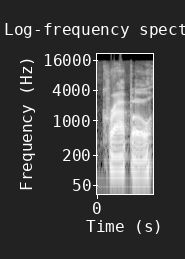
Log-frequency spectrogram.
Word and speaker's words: Crapo: we had Senator Michael, his name Crapo, I think is how you pronounce it, Crapo. He was kind of he had Crapo. Like Marco Polo. Yeah, Marco Polo.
